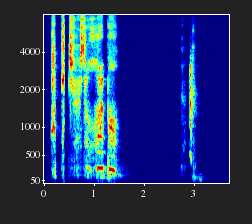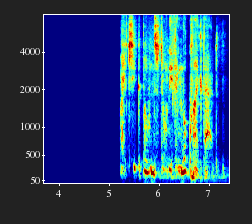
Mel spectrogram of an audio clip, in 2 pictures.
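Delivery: hushed, quiet whisper. Game narrator voicing a man who whispers over to a player, whispering. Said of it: "He kind of whispers over to you".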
